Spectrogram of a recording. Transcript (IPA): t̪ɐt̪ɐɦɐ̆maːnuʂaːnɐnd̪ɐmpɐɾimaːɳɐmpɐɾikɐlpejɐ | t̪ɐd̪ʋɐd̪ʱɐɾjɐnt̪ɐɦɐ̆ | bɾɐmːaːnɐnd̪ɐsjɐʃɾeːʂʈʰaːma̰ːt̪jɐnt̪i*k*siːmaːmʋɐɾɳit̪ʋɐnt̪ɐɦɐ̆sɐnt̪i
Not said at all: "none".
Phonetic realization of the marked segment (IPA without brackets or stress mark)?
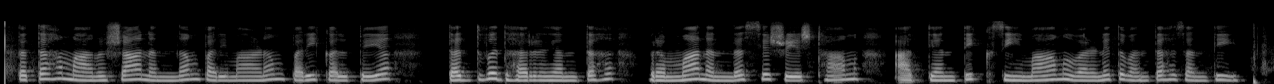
k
